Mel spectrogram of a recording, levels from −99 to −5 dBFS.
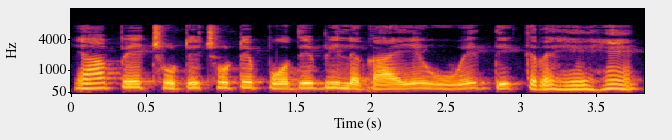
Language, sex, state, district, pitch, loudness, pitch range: Hindi, female, Karnataka, Bangalore, 200 Hz, -15 LUFS, 175-215 Hz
